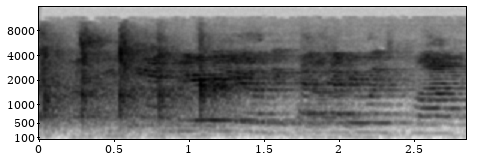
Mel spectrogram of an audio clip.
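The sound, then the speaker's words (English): Scattered audience clapping at a Los Angeles city council meeting, a few sharp claps over a steady bed of talking voices, moderate and fairly even throughout. “because everyone's clapping.”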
